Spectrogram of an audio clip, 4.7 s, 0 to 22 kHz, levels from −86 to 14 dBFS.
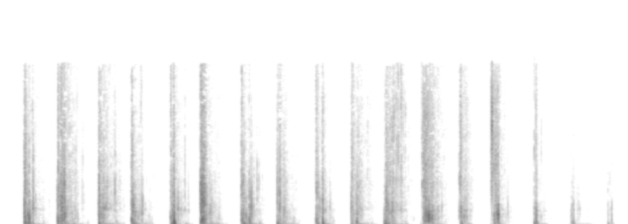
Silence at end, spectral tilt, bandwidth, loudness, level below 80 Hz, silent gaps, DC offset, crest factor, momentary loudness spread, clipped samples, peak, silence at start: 0.4 s; -3.5 dB/octave; 16 kHz; -40 LUFS; -62 dBFS; 1.71-1.80 s, 1.99-2.06 s, 2.26-2.35 s, 2.53-2.61 s, 3.38-3.43 s, 3.56-3.67 s, 3.84-3.99 s, 4.15-4.27 s; under 0.1%; 30 dB; 11 LU; under 0.1%; -12 dBFS; 0.15 s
